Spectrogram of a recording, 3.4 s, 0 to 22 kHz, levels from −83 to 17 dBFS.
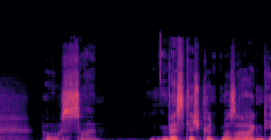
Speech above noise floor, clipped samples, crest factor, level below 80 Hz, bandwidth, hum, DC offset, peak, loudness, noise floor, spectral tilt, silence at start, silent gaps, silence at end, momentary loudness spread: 43 dB; under 0.1%; 20 dB; -56 dBFS; 17 kHz; none; under 0.1%; -6 dBFS; -23 LUFS; -66 dBFS; -4 dB/octave; 0 s; none; 0 s; 23 LU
